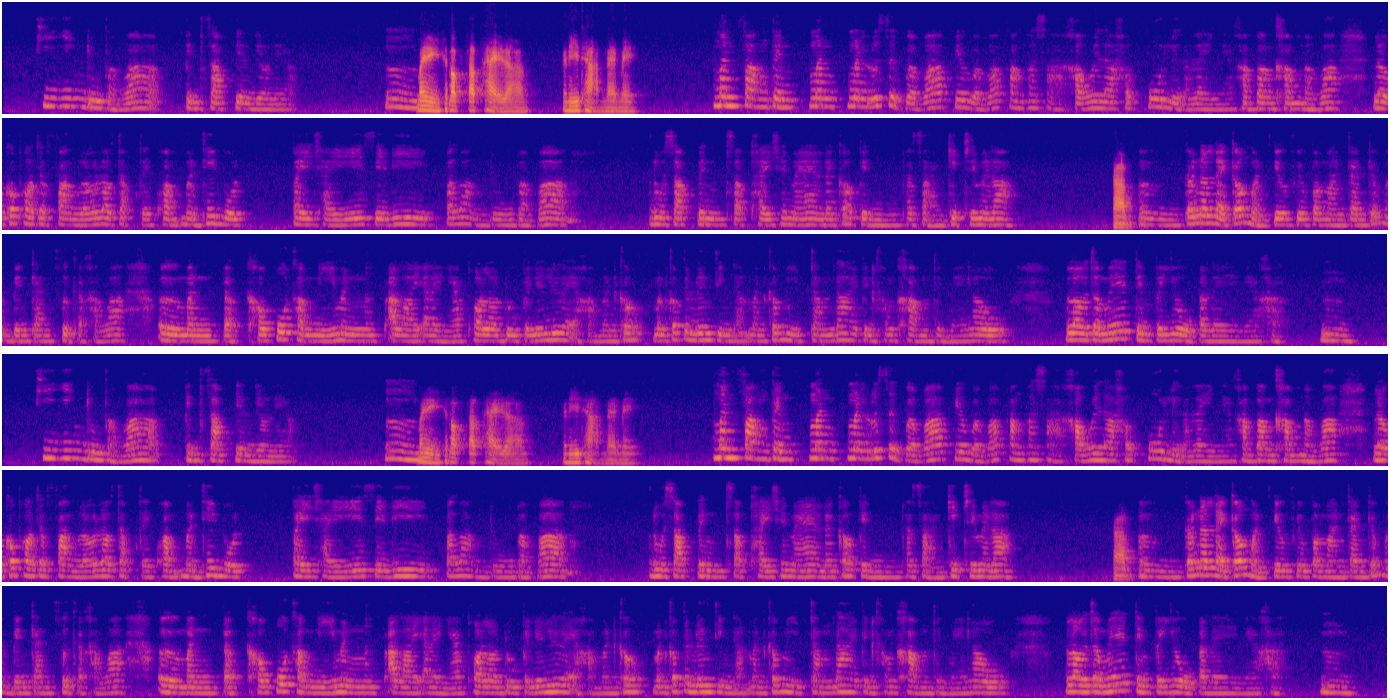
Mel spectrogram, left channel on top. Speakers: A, on the right (about 75°); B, on the left (about 65°).
A: พี่ยิ่งดูแบบว่าเป็นซับอย่างเดียวเลยอะอืม
B: ไม่ถึงชอบซับไทยแล้วครับอันนี้ถามได้ไหม
A: มันฟังเป็นมันมันรู้สึกแบบว่าฟีลแบบว่าฟังภาษาเขาเวลาเขาพูดหรืออะไรอย่างเงี้ยค่ะบางคำแบบว่าเราก็พอจะฟังแล้วเราจับใจความเหมือนที่โบทไปใช้ซีรีส์ฝรั่งดูแบบว่าดูซับเป็นซับไทยใช่ไหมแล้วก็เป็นภาษาอังกฤษใช่ไหมล่ะ
B: ครับ
A: เออก็นั่นแหละก็เหมือนฟิลฟิลประมาณกันก็เหมือนเป็นการฝึกอะค่ะว่าเออมันแบบเขาพูดคำนี้มันอะไรอะไรเงี้ยพอเราดูไปเรื่อยๆอะค่ะมันก็มันก็เป็นเรื่องจริงนะมันก็มีจำได้เป็นคำๆถึงแม้เราเราจะไม่ได้เต็มประโยคอะไรอย่างเงี้ยค่ะอืม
